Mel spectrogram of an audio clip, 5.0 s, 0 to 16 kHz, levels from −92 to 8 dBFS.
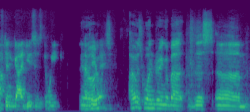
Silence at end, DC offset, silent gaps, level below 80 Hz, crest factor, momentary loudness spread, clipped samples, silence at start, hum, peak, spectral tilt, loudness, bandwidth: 0 s; under 0.1%; none; -60 dBFS; 18 dB; 12 LU; under 0.1%; 0 s; none; -8 dBFS; -4 dB/octave; -26 LUFS; 11.5 kHz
